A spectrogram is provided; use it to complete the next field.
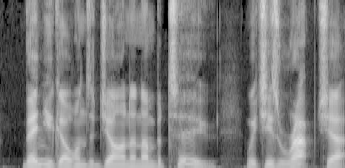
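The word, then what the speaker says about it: jhana: They use the word janna. Might be saying that wrong, but I don't think I No, that's how you say it.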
